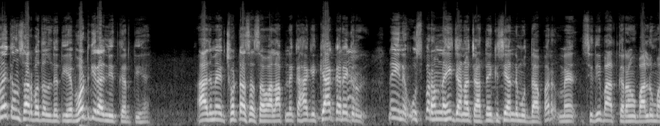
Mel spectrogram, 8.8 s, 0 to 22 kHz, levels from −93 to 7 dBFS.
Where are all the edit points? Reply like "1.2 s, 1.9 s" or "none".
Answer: none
